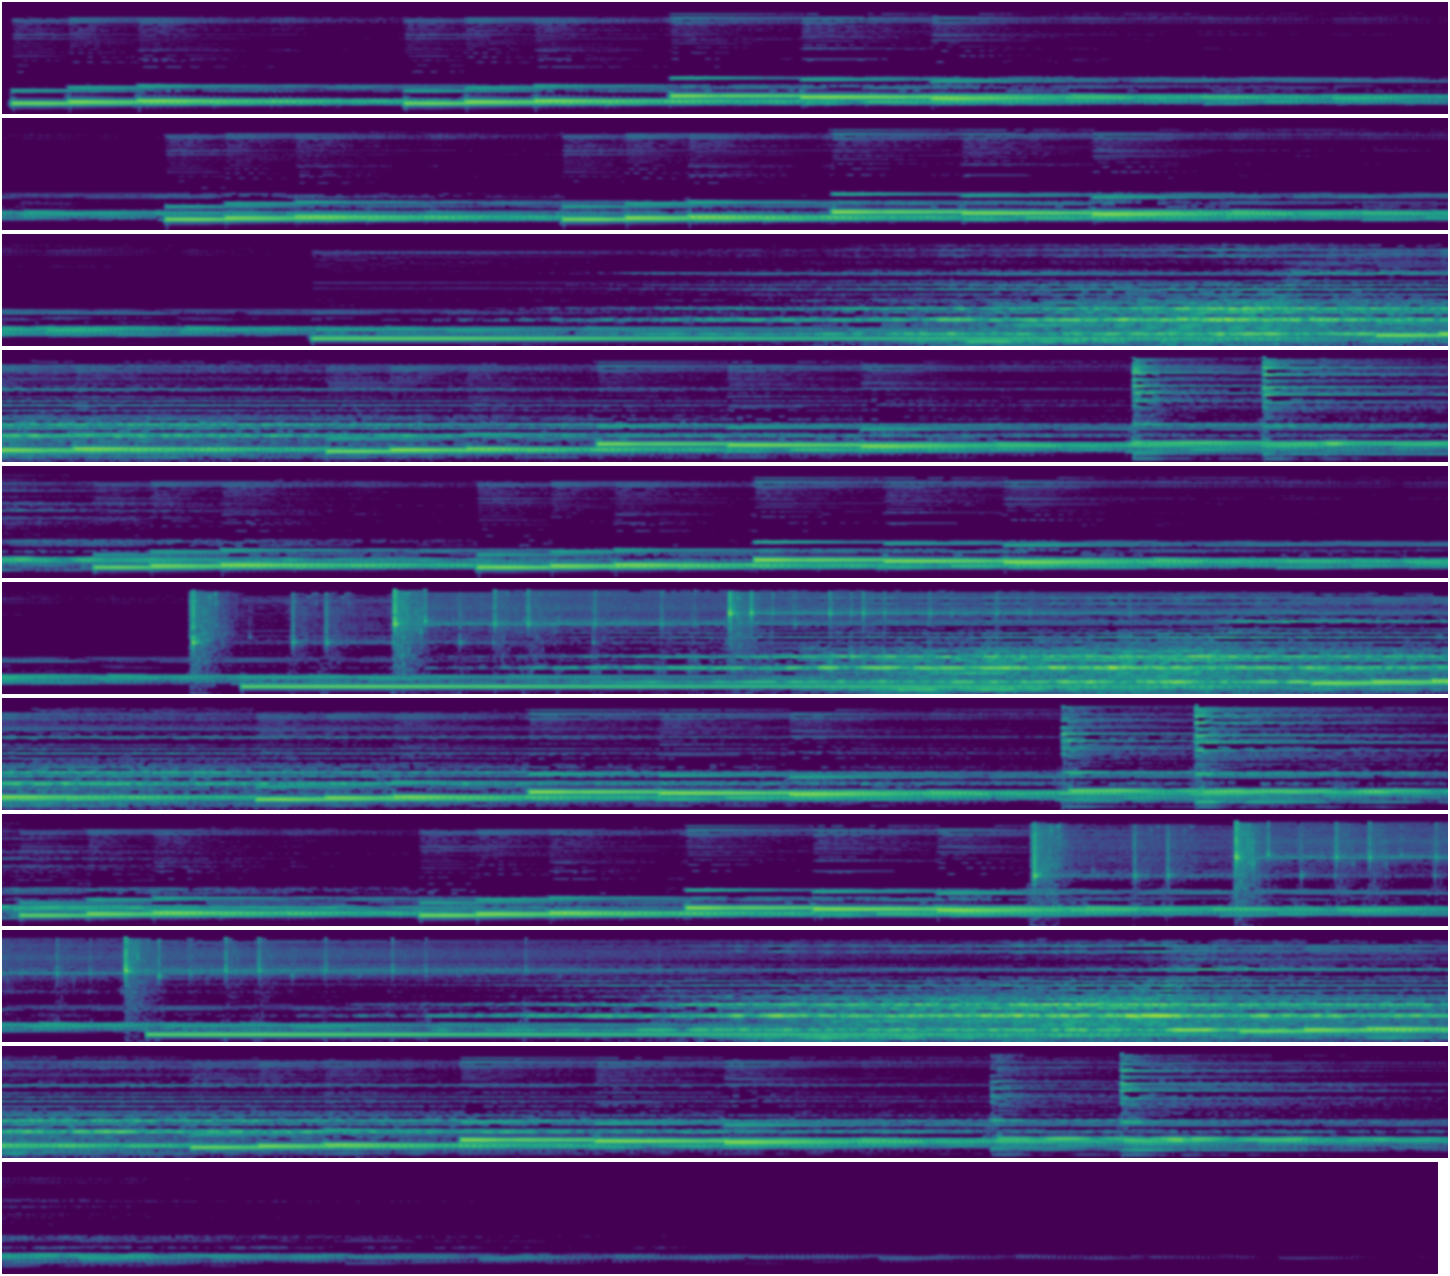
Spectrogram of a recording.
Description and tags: Wicked and mysterious music
Music I made in GarageBand to Victors Crypt but you can use it to whatever :)
I thinks it suits very good to suspence, something very mysterious, spooky. Hope you like it!
drama, intro, delusion, ghost, frightful, suspense, fearful, hell, macabre, anxious, creepy, phantom, Eerie, thrill, scary, dramatic, fear, terrifying, horror, haunted, sinister, bogey, background-sound, nightmare, Gothic, terror, spooky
